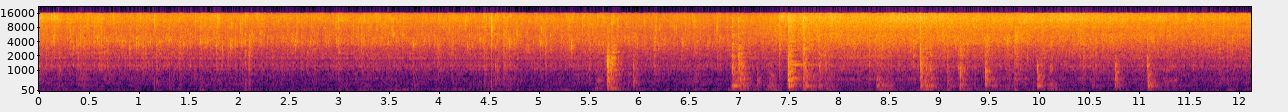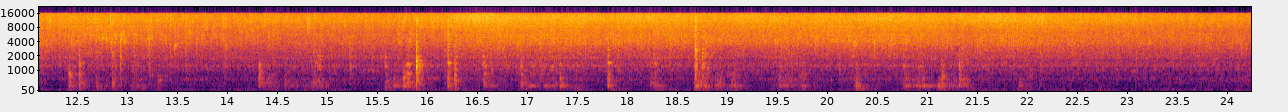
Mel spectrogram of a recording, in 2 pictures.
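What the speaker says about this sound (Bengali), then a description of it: "ওই তেলেই দিয়ে দিচ্ছি কালো জিরে, দিচ্ছি কুচিয়ে রাখা পেঁয়াজ" Nigella seeds and chopped onion frying in hot oil for a Bengali okra-and-prawn dish, a steady close sizzle with scattered sharp clicks and scrapes of stirring throughout.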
